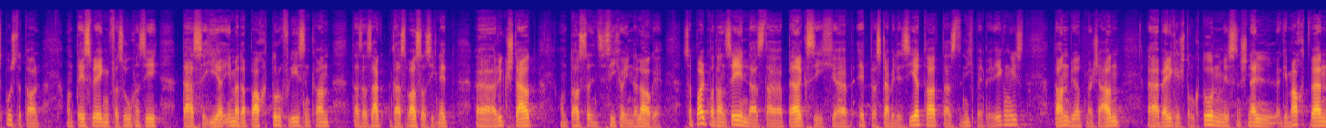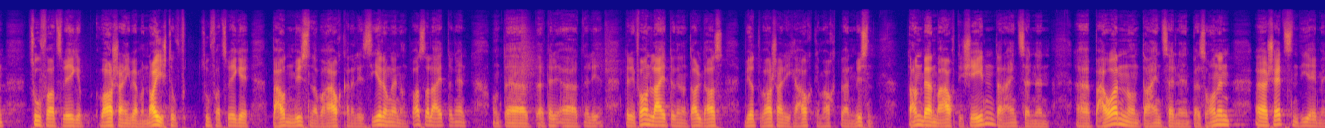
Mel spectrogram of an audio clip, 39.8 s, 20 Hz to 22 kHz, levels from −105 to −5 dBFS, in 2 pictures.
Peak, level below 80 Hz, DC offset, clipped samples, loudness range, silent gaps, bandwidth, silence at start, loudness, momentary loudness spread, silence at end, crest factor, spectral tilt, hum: -4 dBFS; -56 dBFS; under 0.1%; under 0.1%; 4 LU; none; 16 kHz; 0 s; -29 LUFS; 14 LU; 0 s; 26 dB; -4.5 dB/octave; none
